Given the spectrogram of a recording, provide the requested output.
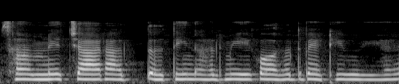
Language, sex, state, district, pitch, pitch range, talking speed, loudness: Urdu, female, Bihar, Saharsa, 235 Hz, 230-240 Hz, 150 wpm, -16 LUFS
